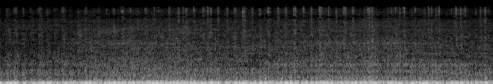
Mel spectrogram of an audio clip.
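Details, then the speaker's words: 1987 Chevy S10, 305 small-block V8, back from a test drive after a mechanical fuel pump replacement; no leaks, and a deep, steady rumble with even pulses holds idle without misses or knocks, so it runs normally. "No leaks, everything's good."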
